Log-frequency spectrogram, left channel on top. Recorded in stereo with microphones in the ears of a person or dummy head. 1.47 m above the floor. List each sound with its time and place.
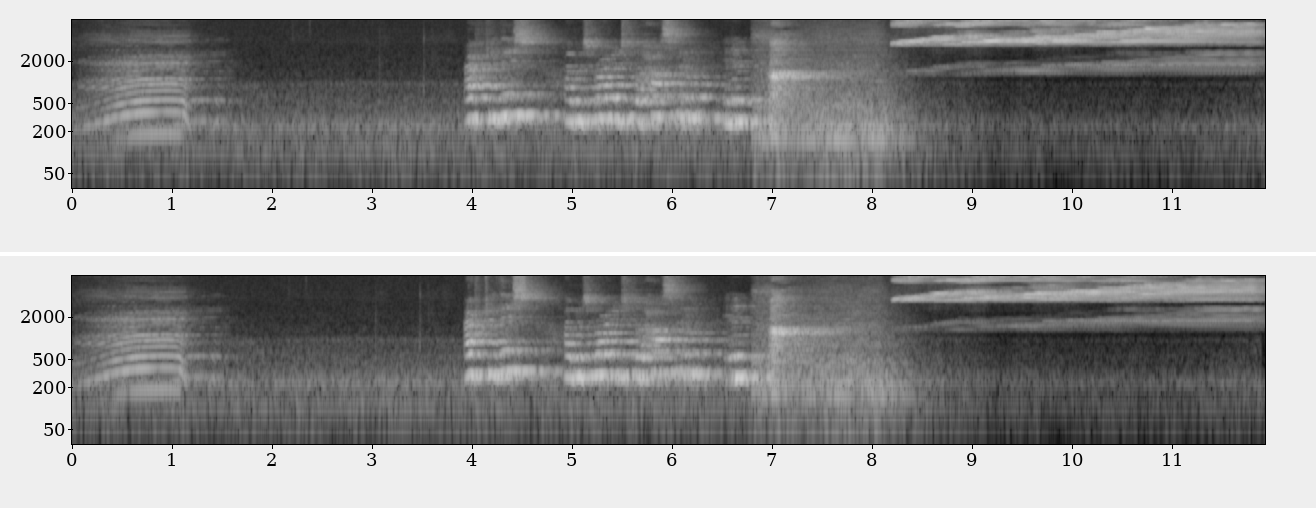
3.9 s a woman speaking: 65° right (ahead or behind), 0.9 m; by 6.7 s 25° left (ahead or behind), 1.5 m
6.8 s breathing: 15° left (ahead or behind), 1.8 m
8.2 s a chime: 60° left (ahead or behind), 1.2 m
